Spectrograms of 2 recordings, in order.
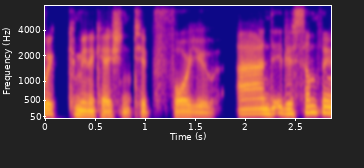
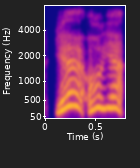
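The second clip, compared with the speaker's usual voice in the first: other person replying. Pretend. Acted reply in imagined small talk.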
